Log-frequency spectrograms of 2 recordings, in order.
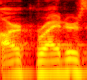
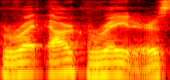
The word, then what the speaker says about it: Arc Raiders: Arc the Arc I call it Arc Riders as a joke cuz one of my buddies likes that game and I always tease him. Um, but Arc Arc Raiders, sorry, I have to say it right.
